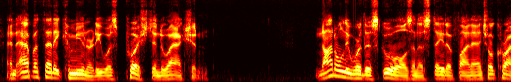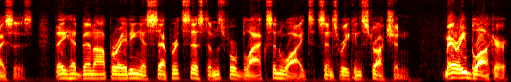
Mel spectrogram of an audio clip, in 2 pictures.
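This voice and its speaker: A man's voice: lowish voice, a little mellow, dry recording. A man reading scripted narration for a documentary.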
